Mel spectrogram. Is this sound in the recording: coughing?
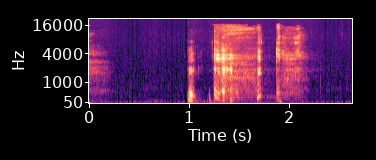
yes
